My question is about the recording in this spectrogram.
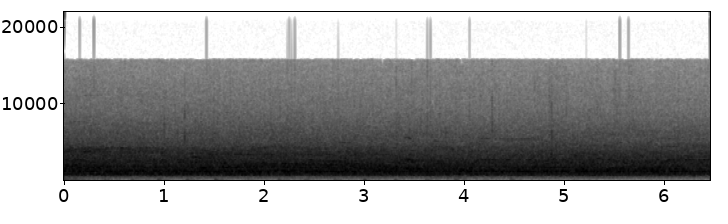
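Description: A packed basketball arena crowd cheering steadily in celebration of a game-winning dunk at the buzzer, with music underneath.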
